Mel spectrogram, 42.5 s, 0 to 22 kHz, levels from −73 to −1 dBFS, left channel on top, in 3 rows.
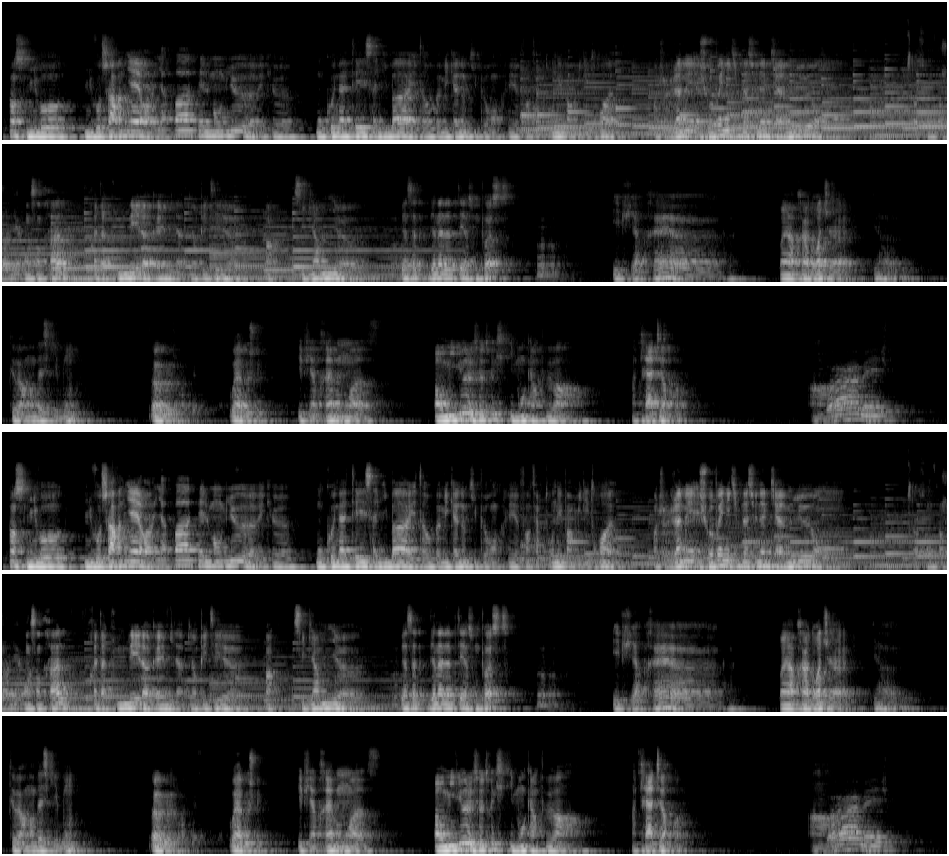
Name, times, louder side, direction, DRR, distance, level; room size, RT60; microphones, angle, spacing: voice 1, 0.1-1.0 1.2-4.4 4.7-9.2 9.8-12.7 13.9-15.2 15.4-17.9 18.1-18.3 18.5-19.6 20.2-21.8 23.3-25.2 25.8-26.9 27.2-27.8 28.5-29.5 30.6-31.1 31.8-32.3 32.8-34.0 34.8-37.1 37.8-38.6 40.5-40.8, right 1 dB, 35° right, 6 dB, 0.9 m, -26 dB
sound 1, 7.7-21.1, left 4 dB, 75° left, 0.7 m, -36 dB
voice 2, 9.8-10.2 13.6-14.7 15.8-16.0 20.0-20.3 22.2-22.5 30.5-30.9 31.2-31.3 33.0-33.3 40.7-41.7, right 1 dB, 40° left, 1 dB, 1.8 m, -37 dB
16.0 x 8.0 x 4.4 m, 1.1 s
head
